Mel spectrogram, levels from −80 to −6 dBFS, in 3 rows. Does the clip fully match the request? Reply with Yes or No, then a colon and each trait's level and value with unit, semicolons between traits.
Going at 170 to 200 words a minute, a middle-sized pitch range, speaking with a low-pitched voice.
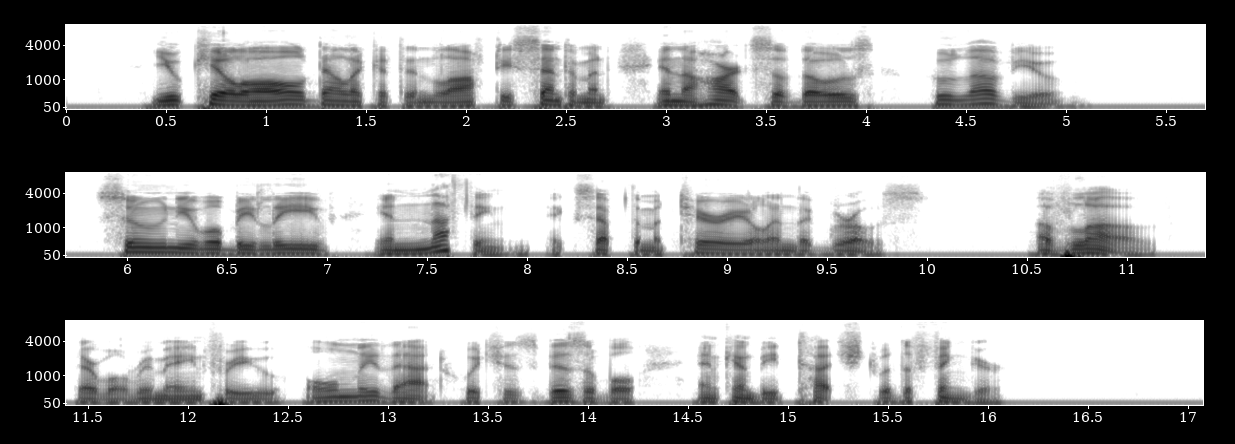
No: average, 160 wpm; average, 4.8 semitones; very low, 85 Hz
